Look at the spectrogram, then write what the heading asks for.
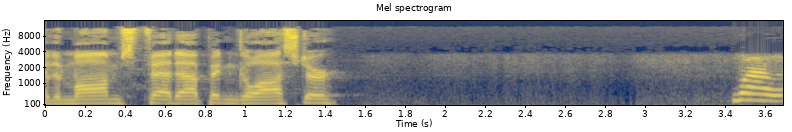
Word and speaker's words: Gloucester: Gina in Gloucester, is it Gloucester, Mass? Yep. How do you pronounce the town?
